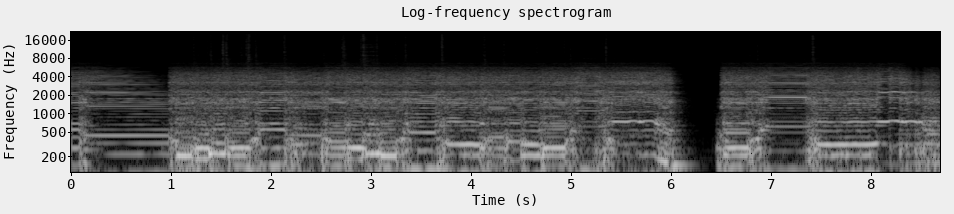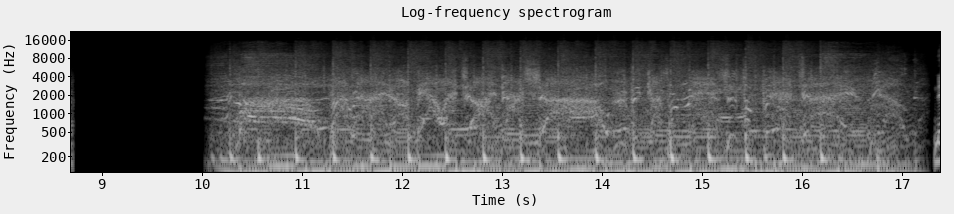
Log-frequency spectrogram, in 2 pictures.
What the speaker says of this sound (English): There is actually an added pinch harmonic, it's called, to the riff.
